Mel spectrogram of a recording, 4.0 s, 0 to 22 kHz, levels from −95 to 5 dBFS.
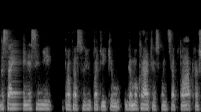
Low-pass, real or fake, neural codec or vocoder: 7.2 kHz; fake; vocoder, 24 kHz, 100 mel bands, Vocos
